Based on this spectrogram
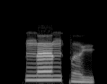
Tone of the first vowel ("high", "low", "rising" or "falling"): high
